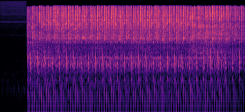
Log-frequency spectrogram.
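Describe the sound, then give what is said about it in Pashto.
An engine-driven water pump drawing water from deep wells to irrigate melon fields in Helmand starts abruptly after a brief quiet moment, then runs loudly with a steady, rapid chugging pulse. “کروندګر د پالیز دپاره اوبه د ژورو څاګانو نه د واټر پمپ ماشین په واسطه راباسي.”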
